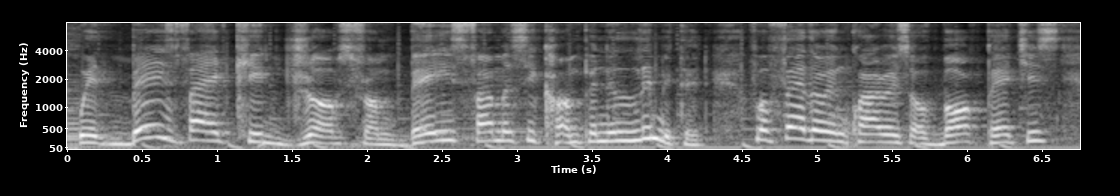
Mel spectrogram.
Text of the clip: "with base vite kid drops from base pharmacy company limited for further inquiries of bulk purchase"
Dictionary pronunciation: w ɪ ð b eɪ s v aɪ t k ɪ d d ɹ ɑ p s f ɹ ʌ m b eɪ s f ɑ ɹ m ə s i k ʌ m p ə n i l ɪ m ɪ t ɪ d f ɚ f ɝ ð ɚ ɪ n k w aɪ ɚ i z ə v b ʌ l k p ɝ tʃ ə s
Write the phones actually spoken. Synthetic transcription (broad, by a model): w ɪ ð b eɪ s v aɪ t k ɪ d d ɹ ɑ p s f ɹ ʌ m b eɪ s f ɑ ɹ m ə s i k ʌ m p ə n i l ɪ m ɪ t ɪ d f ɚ f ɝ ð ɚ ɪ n k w aɪ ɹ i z ə v b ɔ k p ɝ tʃ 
